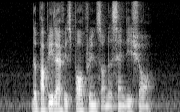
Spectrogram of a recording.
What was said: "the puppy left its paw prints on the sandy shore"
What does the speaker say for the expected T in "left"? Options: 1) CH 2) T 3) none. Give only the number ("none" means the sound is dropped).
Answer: 3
